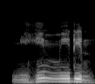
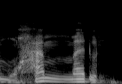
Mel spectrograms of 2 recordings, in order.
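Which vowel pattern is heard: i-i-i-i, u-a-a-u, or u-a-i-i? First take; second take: i-i-i-i; u-a-a-u. First: Every vowel is i. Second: The vowels run u, a, a, u. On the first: The speaker calls it wrong. "bukan Mihimidin" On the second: The speaker calls it right. "maka membacanya adalah Muhammadun"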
